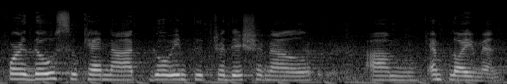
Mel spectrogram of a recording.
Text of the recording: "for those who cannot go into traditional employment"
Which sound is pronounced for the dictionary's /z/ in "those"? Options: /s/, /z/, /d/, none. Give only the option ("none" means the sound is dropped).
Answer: /s/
